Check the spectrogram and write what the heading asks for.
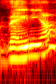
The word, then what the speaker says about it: Vania: about yourself i am vania hudson as everybody is makes jokes at my name i tell them to use uh pennsylvania transylvania sylvania uh to to remember how to pronounce the name um everybody back in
